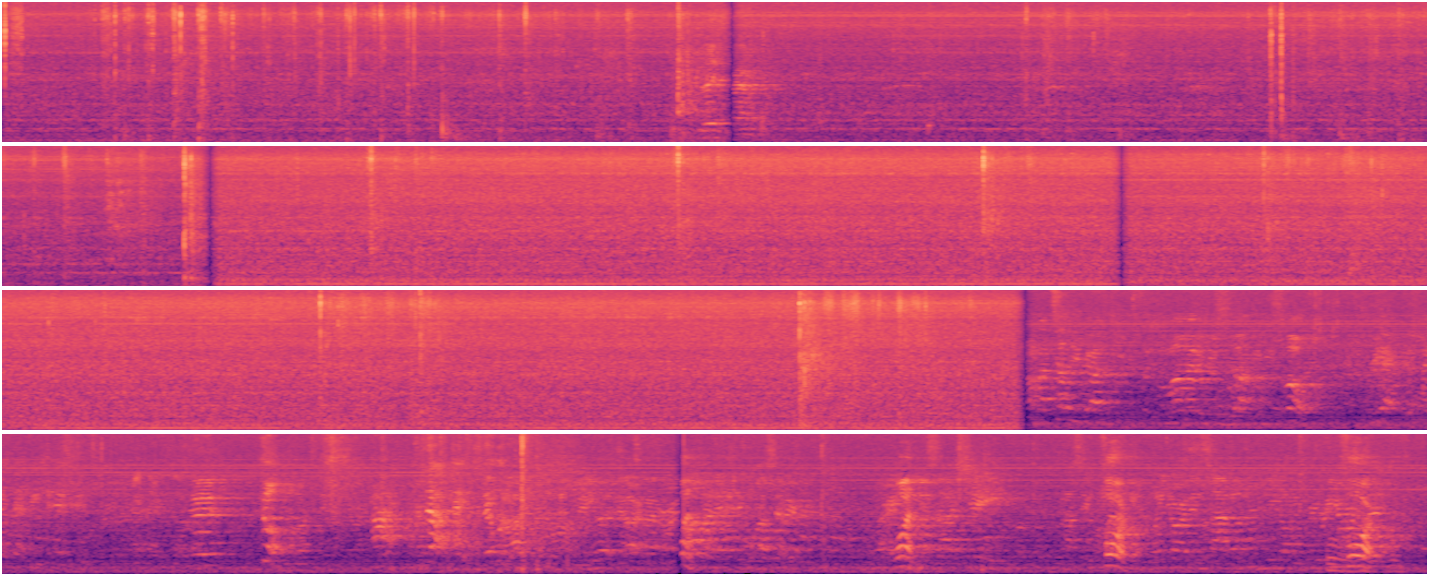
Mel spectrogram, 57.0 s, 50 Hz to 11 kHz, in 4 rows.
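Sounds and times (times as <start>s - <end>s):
air-handling equipment humming: 0.0s - 38.8s.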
